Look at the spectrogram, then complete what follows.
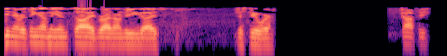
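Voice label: Incident Tactical, scanner audio recording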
